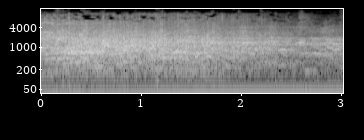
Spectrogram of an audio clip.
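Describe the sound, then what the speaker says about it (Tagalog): An audience bursts into dense, sustained applause, a loud continuous wash of many hands clapping that eases slightly toward the end. "Ba't pumalakpak?"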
